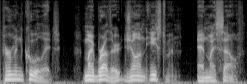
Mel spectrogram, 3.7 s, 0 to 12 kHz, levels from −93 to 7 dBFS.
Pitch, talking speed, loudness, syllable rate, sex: 110 Hz, 130 wpm, -17 LUFS, 4.7 syllables/s, male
